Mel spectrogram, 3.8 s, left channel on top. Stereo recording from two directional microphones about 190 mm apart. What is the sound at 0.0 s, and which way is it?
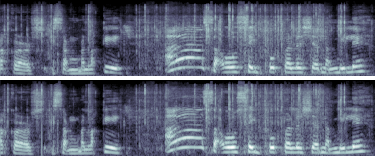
Speech, 45° right (ahead or behind).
